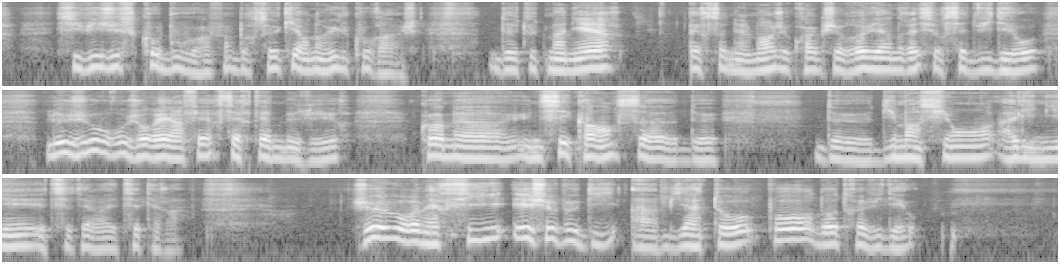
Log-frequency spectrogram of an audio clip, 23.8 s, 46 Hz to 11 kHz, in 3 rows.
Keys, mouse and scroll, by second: 17.2-19.6 drag, 22.5 right click, 23.7 click.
